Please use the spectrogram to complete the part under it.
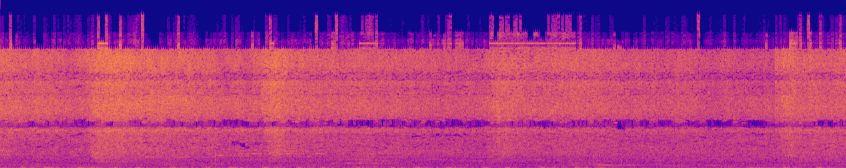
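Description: Fish frying in hot oil in a cooking pan for a restaurant-style Bengali dish, giving a loud, steady sizzle and hiss that runs unbroken throughout with soft crackling underneath.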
